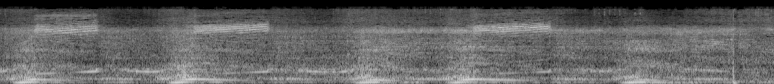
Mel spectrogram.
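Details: 1996 Audi A6 engine being revved: a very recent high hissing, whistling rasp that occurs only when accelerating or revving and comes and goes with the throttle; cause unidentified.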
